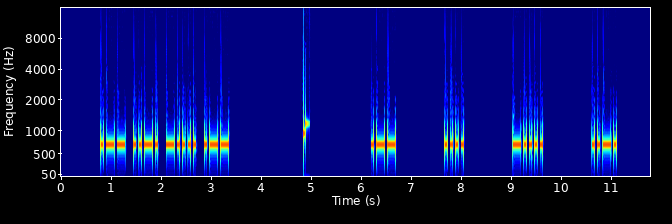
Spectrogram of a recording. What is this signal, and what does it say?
Morse code, heard as a keyed tone, about 22 wpm, spaced as for 11 wpm, 700 Hz. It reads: WF6W WH6F
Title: USA Call Signs - 4 Characters - 6x Character Spacing - 22wpm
